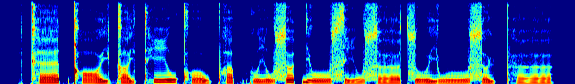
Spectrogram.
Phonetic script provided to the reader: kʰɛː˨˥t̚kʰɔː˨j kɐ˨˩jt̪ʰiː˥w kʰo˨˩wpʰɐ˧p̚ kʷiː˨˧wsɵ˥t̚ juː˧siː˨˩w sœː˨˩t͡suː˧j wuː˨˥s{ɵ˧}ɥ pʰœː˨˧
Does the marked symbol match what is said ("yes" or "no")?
yes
